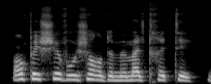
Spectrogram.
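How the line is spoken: Firmer voice. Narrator (French): dit-il à Yomi d'une voix plus ferme

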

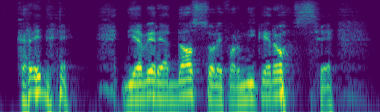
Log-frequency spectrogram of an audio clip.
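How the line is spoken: Laughing speech. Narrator (Italian): disse ridendo una delle due

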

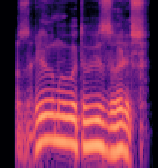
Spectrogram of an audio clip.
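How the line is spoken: Grumbling. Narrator (Russian): буркнул Женя

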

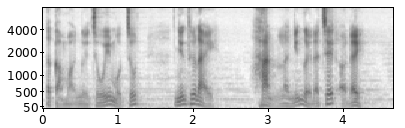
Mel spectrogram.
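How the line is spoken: Quiet voice. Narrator (Vietnamese): Hứa Trình Dương nhỏ giọng

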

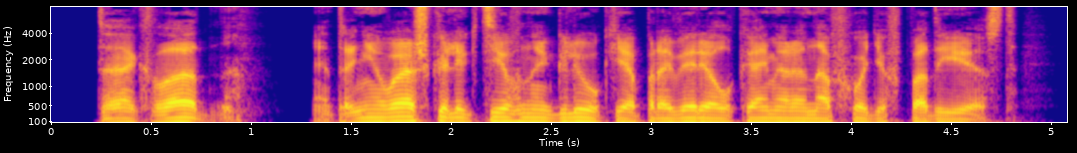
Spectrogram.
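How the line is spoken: Perfectly calm. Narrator (Russian): совершенно спокойно произнес Гаранин

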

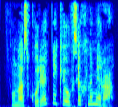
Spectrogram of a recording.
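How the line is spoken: Young bird, chicken-like voice. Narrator (Russian): сообщил скворчонок куриным голосом

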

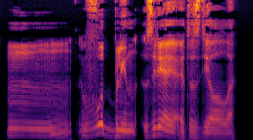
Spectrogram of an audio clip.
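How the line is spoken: Quiet displeased grumble. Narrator (Russian): Раздалось тихое недовольное ворчание

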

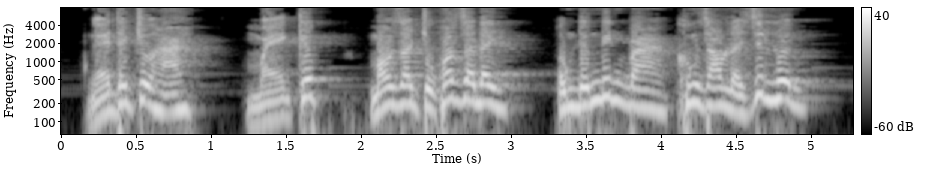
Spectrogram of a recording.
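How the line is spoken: Impatient roar. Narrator (Vietnamese): Lưu Trực lập tức mất kiên nhẫn, gầm lên

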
